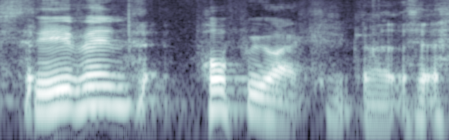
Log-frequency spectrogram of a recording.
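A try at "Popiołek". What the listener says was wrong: It's actually, the T is a Polish letter. It's like an L with a T crossbar, so it sounds like a W.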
